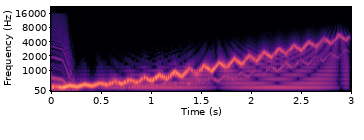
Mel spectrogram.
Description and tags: sonokids-omni 03
abstract, analog, cartoon, comedy, electro, electronic, game, lol, sonokids-omni, sound-effect, space, spaceship, synth, synthesizer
